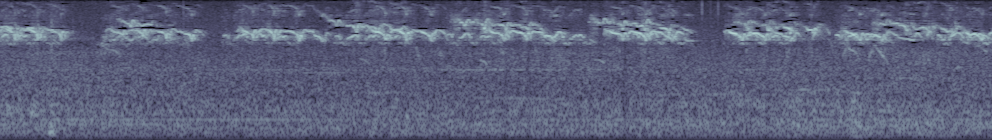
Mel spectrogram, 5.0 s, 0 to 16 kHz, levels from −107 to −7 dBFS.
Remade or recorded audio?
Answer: recorded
